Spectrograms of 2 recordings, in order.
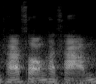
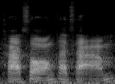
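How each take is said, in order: Both takes have the same delivery.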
